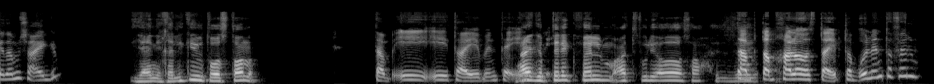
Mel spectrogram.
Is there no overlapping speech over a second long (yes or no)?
yes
